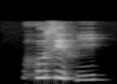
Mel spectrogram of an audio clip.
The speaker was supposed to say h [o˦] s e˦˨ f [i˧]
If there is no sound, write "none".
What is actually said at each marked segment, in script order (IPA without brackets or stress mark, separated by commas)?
o˦, i˧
